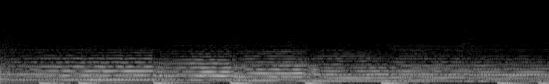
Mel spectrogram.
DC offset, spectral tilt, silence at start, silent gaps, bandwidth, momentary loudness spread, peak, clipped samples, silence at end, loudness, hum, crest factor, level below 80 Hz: under 0.1%; -9.5 dB/octave; 0 s; none; 12 kHz; 6 LU; -18 dBFS; under 0.1%; 0 s; -31 LUFS; none; 12 dB; -38 dBFS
